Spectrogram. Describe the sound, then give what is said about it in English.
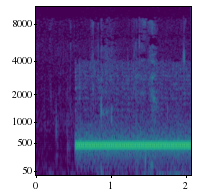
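After a moment of near silence, a steady electronic ringing tone of an outgoing phone call starts and holds evenly, loud and clear, through to the end with no one talking. “It's ringing”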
